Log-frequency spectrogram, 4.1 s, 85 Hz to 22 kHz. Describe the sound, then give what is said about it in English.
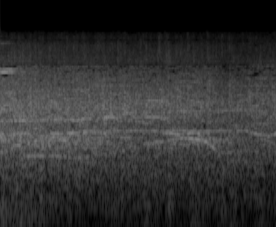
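The Dort College crowd, on their feet after a kill makes the score 22-15, cheers and claps steadily for several seconds, a dense, loud wash of applause with scattered shouts that stays level throughout. “The Dort College crowd on their feet.”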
